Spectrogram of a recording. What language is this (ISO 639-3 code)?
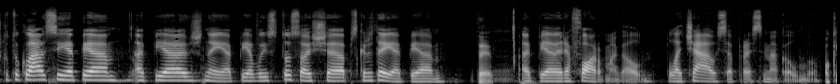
lit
